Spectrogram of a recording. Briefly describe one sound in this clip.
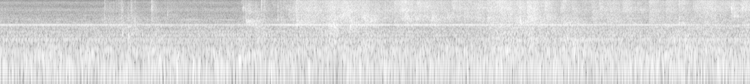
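A knife slices through raw fish on a board.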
